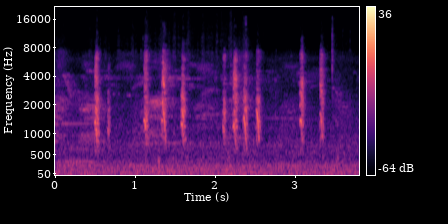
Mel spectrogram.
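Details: Crowd of crows squabbling over food: bursts of short, sharp, harsh call notes in quick clusters from several birds, clipped and irregular, over a low steady hum.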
